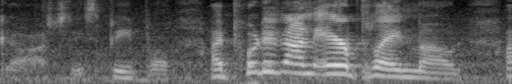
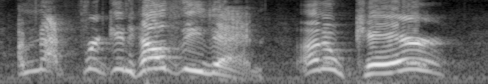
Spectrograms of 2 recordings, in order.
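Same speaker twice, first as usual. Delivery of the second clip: loud, high-pitched protest; defiant outburst; 8 semitones higher, 9 dB louder than usual. Pretend. Answering an article that says it isn't healthy, defiant yell. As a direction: burst out in loud, indignant defiance.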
